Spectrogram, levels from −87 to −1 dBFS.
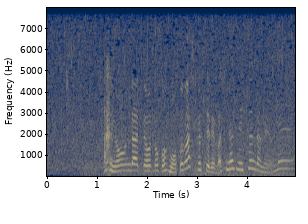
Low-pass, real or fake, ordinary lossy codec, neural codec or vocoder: none; real; none; none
